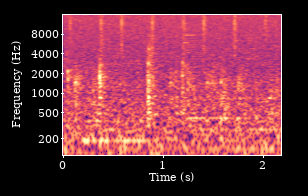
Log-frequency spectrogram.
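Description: Faint light ticks, roughly two a second, over a low steady hum.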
